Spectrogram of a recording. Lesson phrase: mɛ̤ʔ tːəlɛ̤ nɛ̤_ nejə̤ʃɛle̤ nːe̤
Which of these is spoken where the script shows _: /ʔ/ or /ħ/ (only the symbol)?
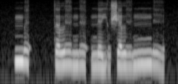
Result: ʔ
